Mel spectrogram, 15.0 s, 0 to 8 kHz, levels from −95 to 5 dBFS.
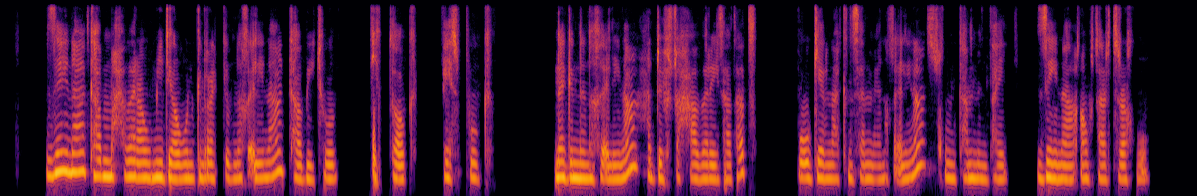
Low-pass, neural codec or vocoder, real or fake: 7.2 kHz; vocoder, 22.05 kHz, 80 mel bands, WaveNeXt; fake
